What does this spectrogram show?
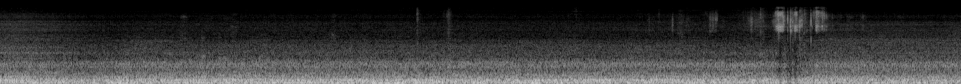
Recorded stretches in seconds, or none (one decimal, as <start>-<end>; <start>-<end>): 0.0-7.4; 8.6-9.6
